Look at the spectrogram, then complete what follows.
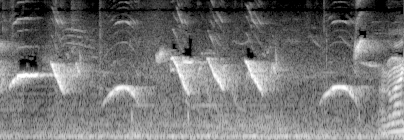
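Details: Black-throated laughingthrush, tame and caged, singing all day: a sequence of loud downslurred whistles, several in quick succession, plus arching notes, ending with a brief harsh burst, over low background hum.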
